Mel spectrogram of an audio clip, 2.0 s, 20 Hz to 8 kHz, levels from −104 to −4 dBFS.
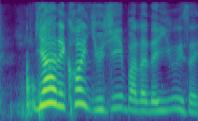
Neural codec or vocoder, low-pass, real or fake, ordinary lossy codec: none; 7.2 kHz; real; none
